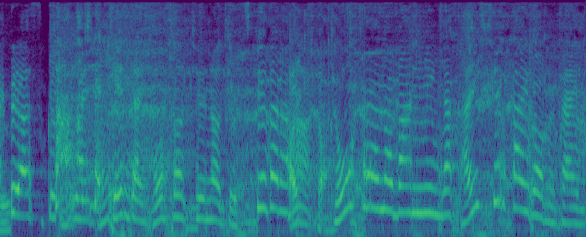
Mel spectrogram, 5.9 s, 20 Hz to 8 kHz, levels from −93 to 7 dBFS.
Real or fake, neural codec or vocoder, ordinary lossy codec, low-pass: fake; codec, 16 kHz, 16 kbps, FunCodec, trained on LibriTTS, 50 frames a second; none; none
